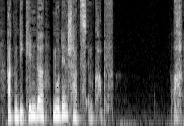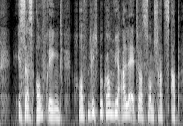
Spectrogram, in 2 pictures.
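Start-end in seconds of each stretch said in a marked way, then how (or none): 3.4-7.3 put-on high, excited child, speeding up; eager anticipation. Alex awaits the treasure, excited. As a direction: bubble over with high-pitched anticipation. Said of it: "hüpfte vor Vorfreude herum".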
